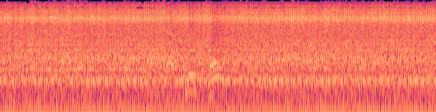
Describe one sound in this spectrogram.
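A machine drones with a loud, steady hum.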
